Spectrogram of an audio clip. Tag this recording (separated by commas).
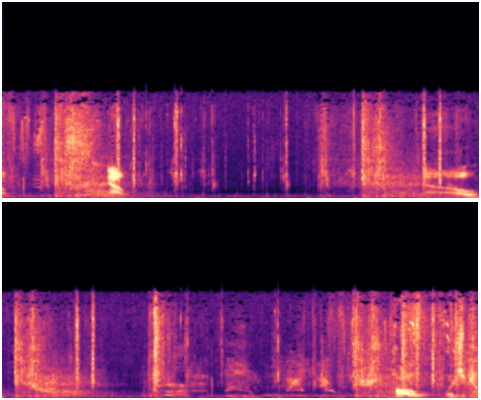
Fusillade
